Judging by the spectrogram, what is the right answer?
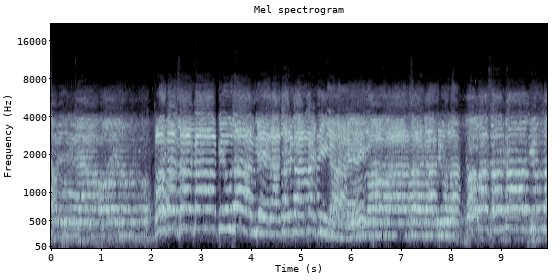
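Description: Deuda folk song from far-western Nepal, sung in a chanting style: long sung phrases held on steady notes, broken by short pauses about 2, 3, 5½ and 8 seconds in.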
